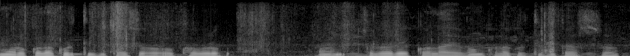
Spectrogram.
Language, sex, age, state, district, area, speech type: Odia, male, 30-45, Odisha, Malkangiri, urban, spontaneous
